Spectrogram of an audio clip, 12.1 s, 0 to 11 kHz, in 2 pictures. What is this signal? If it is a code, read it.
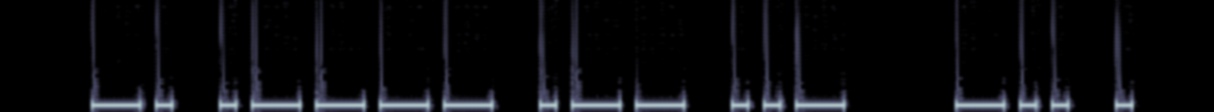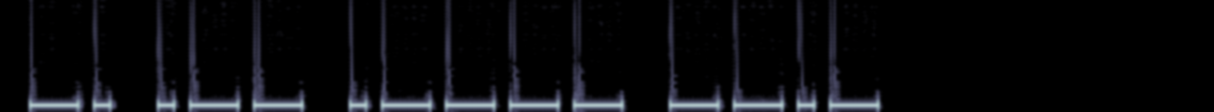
Morse code, heard as a keyed tone, about 15 wpm, 700 Hz. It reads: N1WU DE NW1Q
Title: USA Callsign DE Callsign - 4 Characters - 15wpm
